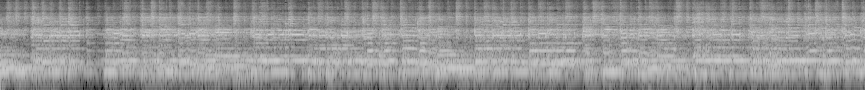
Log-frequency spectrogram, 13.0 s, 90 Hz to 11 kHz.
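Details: Norelco 1230 cassette recorder, playing the tape's other side: strummed guitar plays evenly throughout, pitch rock-steady without wow or dropouts; tape and transport have no problems, playback normal.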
